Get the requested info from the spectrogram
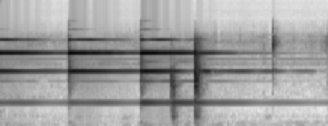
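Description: A small metal bell struck three times, about a second apart, each strike ringing on in a steady, slowly fading tone, with a couple of lighter knocks after the third.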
